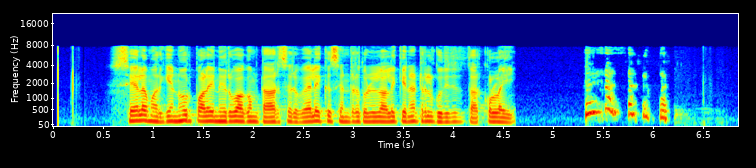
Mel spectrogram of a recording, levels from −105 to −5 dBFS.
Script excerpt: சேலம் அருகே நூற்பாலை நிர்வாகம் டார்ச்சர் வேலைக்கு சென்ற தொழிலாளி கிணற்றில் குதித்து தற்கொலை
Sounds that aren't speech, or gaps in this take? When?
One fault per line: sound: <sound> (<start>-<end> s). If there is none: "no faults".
sound: laugh (5.3-6.2 s)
